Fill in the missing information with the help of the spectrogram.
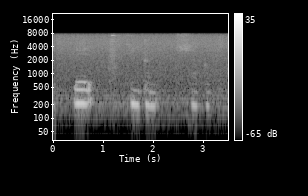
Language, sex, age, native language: Icelandic, female, 10, Icelandic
